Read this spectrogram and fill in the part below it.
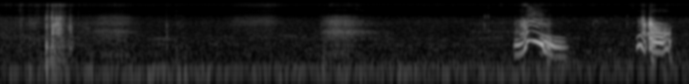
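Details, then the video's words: A francolin gives two loud, grating, wavering notes near the end, close together, after a sharp click and a few seconds of quiet background hum. "teetar ki awaz sound teeter voice"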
